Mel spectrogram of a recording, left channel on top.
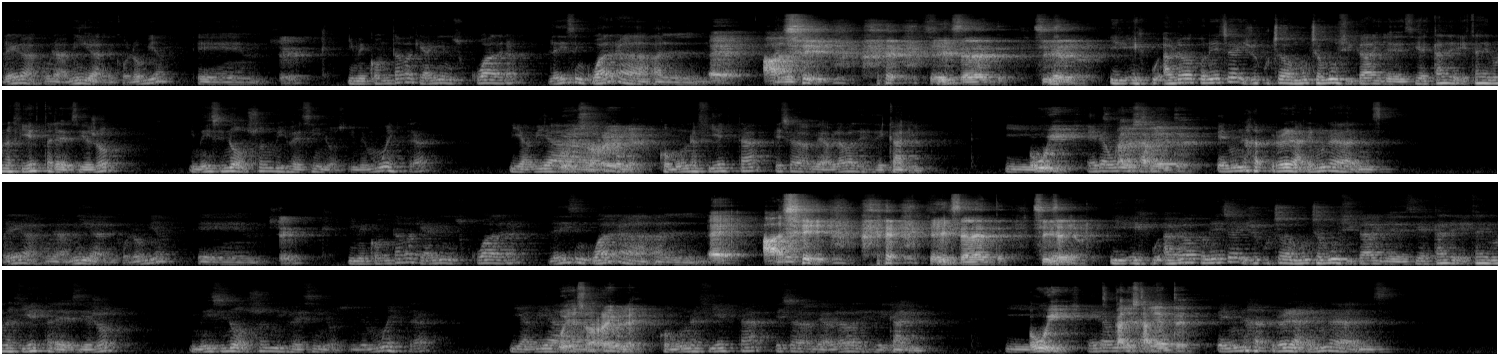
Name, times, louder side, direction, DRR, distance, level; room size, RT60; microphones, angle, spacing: voice 1, 0.0-1.6 2.0-2.6 3.5-5.2 5.5-7.1 7.7-7.9 9.3-9.6 10.5-10.6 11.1-16.0 16.8-19.2 20.0-24.2 25.0-25.5 25.8-26.6 27.1-28.7, left 2 dB, 60° left, 2 dB, 0.6 m, -31 dB
voice 2, 7.1-10.8 20.5-21.3 25.2-25.7 26.1-26.8, right 3 dB, 45° right, 4 dB, 0.4 m, -25 dB
7.4 x 2.5 x 2.3 m, 0.89 s
head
